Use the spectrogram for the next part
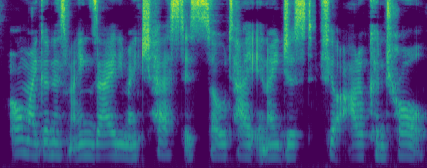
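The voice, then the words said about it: Breathless, fast speech. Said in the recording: “I feel out of breath just talking about it. I don't know if it's because I'm talking too fast”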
